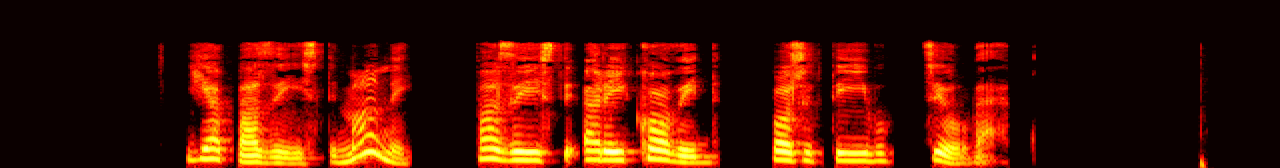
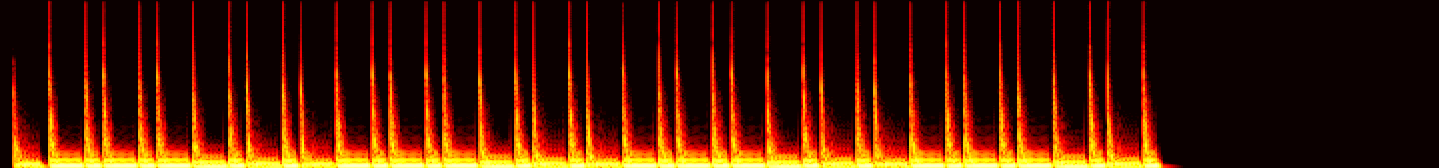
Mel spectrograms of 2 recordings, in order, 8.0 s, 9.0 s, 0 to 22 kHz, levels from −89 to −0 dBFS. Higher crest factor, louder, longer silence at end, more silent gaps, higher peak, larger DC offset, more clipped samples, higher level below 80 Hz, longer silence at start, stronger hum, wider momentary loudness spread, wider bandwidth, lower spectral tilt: first, 18 dB vs 8 dB; about the same, -16 LUFS vs -14 LUFS; about the same, 1.8 s vs 1.75 s; first, 2.57-2.97 s, 4.50-4.81 s, 5.15-5.19 s, 5.59-5.76 s vs none; about the same, 0 dBFS vs -2 dBFS; neither; neither; second, -60 dBFS vs -12 dBFS; first, 1.15 s vs 0.05 s; neither; first, 12 LU vs 4 LU; first, 8.2 kHz vs 5 kHz; second, -5.5 dB/octave vs -8 dB/octave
